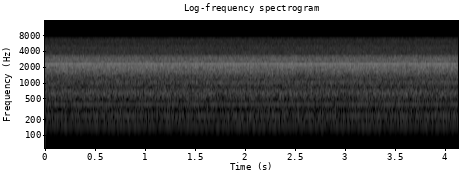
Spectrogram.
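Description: Steady hiss with a low electrical hum and a thin, high, constant whine: the background noise of the recording itself, with no other sound.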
